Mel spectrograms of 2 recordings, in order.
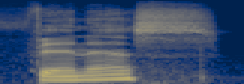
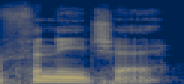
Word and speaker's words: Fenice: the Italian pronunciation, and the English dub has Fenice rhyme with the classical English pronunciation of Venice. Yeah, it's it's Finis is how it's pronounced in English, but it's uh Finis or Finiche.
